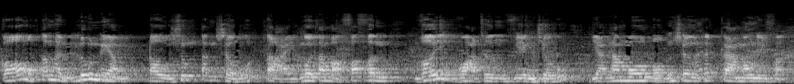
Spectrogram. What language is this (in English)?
Vietnamese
